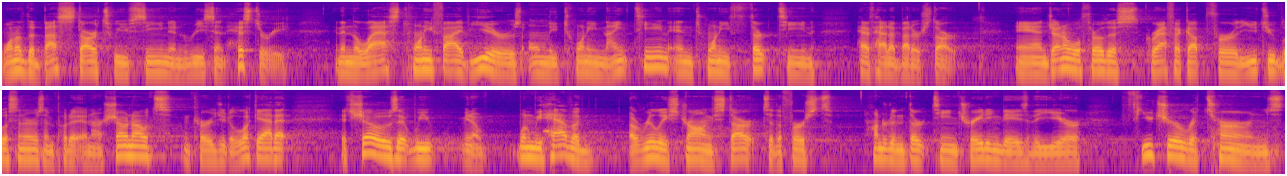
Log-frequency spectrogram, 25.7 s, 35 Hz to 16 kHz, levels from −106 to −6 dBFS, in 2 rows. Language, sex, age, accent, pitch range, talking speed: English, male, 20-39, American, 90-110 Hz, 175 wpm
